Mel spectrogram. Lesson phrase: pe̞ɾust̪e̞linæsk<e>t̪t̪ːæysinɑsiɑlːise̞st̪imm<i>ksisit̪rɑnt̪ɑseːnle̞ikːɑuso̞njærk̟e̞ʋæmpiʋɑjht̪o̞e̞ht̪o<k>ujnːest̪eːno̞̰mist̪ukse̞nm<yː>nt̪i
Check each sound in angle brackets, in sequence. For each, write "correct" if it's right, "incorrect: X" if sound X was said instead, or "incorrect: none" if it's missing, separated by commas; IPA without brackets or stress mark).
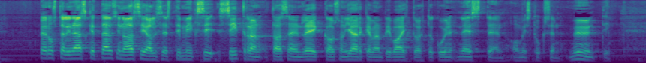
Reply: correct, correct, correct, correct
